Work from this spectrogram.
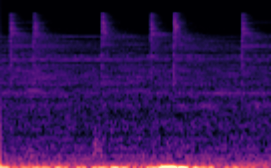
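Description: Several washy cymbal strikes ring out at uneven intervals, each shimmering and decaying over a low background hum.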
